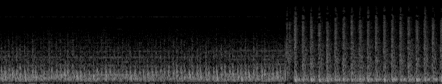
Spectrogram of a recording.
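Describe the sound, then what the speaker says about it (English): Helicopter-mounted machine gun on a Swedish helicopter in War Thunder opens fire with a steady low-cyclic-rate burst of rapid rhythmic shots over the continuous loud drone of rotor and engine. "that is a low cyclic rate on that gun, and it's coming out of the wrong side of the helicopter"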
